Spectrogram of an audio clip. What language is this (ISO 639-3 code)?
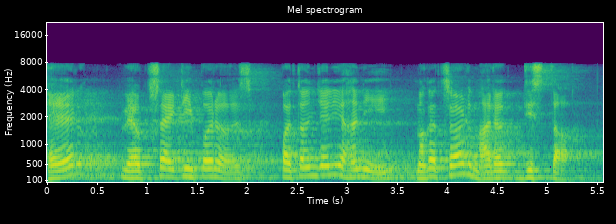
kok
